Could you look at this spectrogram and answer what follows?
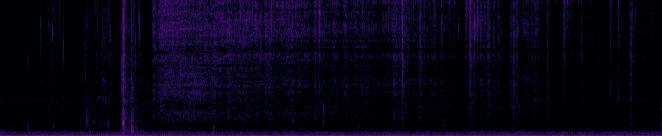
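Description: Hot alfredo sauce poured from a skillet over penne: a click about a second in, then a steady soft sizzling hiss with faint scattered ticks over a low steady hum.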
